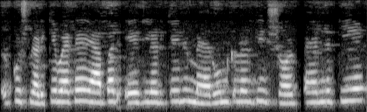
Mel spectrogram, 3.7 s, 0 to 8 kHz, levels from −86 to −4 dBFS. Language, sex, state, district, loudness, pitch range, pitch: Hindi, female, Delhi, New Delhi, -16 LUFS, 260-290 Hz, 280 Hz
